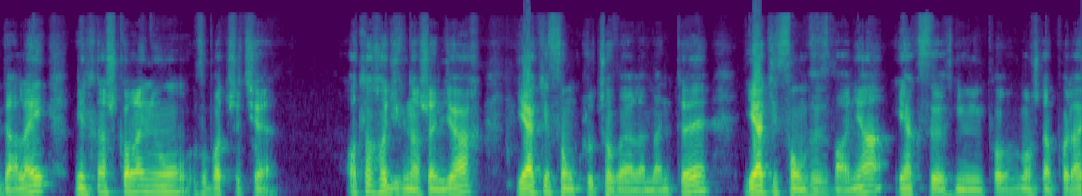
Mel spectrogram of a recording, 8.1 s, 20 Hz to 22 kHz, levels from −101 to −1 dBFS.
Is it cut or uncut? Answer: uncut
